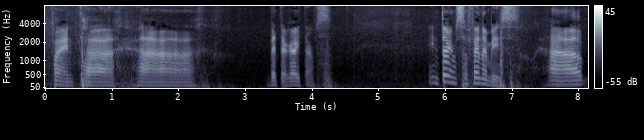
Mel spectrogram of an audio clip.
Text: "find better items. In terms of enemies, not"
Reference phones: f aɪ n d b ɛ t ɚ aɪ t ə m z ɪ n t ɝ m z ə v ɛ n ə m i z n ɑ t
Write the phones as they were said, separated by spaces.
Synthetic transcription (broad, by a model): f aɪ n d b ɛ t ɚ aɪ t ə m s ɪ n t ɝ m s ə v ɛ n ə m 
